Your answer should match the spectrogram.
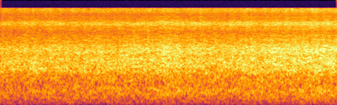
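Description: Heavy typhoon rain pouring down in a steady, dense hiss.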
